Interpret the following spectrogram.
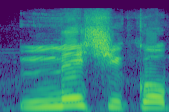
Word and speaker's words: México: locativa del lugar, y se pronuncia México porque tiene X. ¿Por qué no dicen Jola? ¿Por qué no dicen Joquemilco? Si también tiene X.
